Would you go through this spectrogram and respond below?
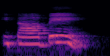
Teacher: अनुनासिक आ रहा है, नाक में आवाज आ रहा है।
